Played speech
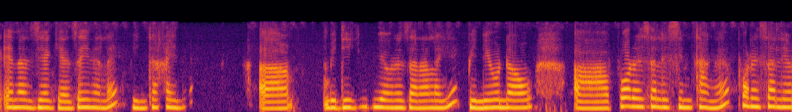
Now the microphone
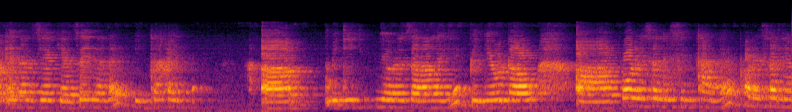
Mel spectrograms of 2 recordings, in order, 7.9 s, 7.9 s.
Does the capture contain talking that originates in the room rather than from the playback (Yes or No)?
No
